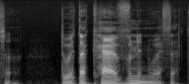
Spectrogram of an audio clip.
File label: "cefn", Welsh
